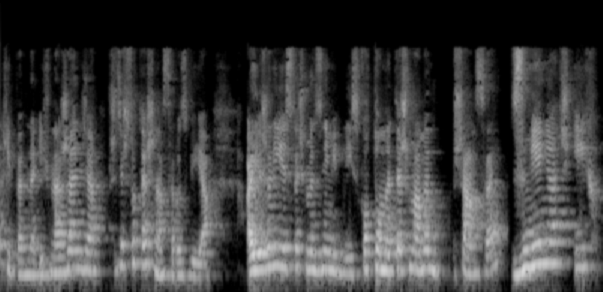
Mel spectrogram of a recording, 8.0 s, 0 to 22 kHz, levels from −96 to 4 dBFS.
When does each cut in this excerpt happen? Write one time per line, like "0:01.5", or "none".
0:03.2
0:06.8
